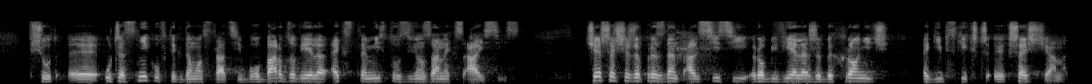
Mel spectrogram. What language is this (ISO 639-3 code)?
pol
